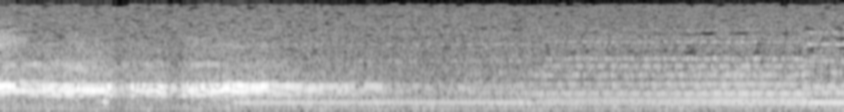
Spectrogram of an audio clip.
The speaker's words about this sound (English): The train is coming into the station now, Doctor.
